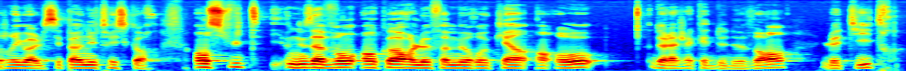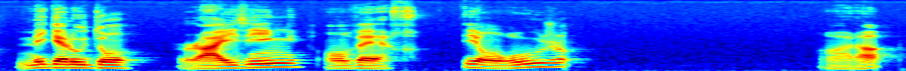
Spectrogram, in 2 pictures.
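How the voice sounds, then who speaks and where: A man hosts a casual unboxing vlog at mid pitch. He rambles, swears lightly and keeps correcting himself. He talks close to a desk mic. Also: measured pace, warm tone. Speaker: YouTube DVD collector host.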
